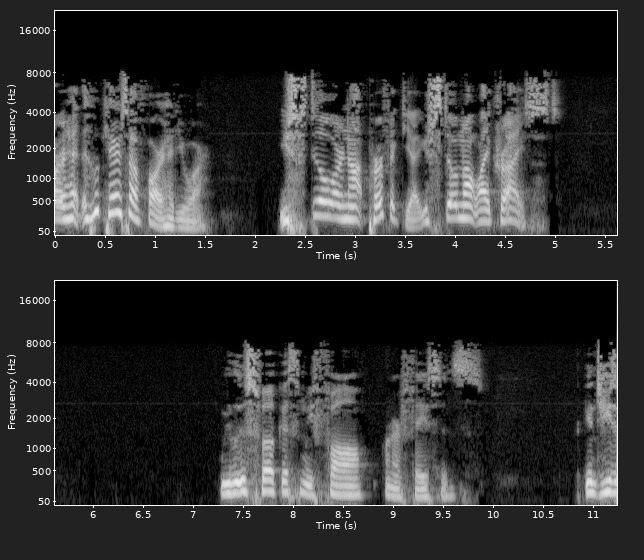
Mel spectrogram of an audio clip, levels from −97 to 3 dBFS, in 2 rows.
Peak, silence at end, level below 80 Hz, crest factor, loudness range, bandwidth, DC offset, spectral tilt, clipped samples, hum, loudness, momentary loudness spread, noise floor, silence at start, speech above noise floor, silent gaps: -2 dBFS; 0 s; -40 dBFS; 16 dB; 5 LU; 8.4 kHz; under 0.1%; -5 dB/octave; under 0.1%; none; -17 LUFS; 12 LU; -74 dBFS; 0 s; 59 dB; none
